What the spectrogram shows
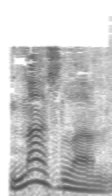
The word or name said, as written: muslem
